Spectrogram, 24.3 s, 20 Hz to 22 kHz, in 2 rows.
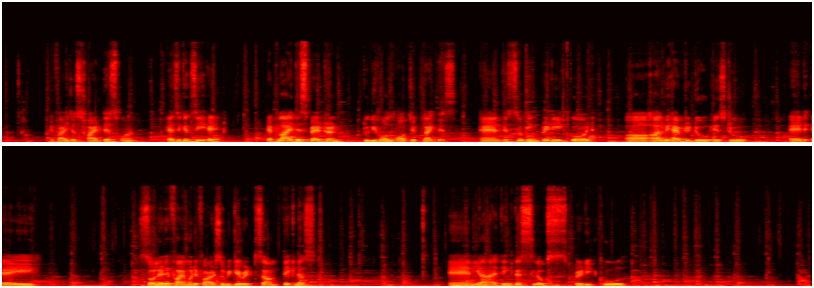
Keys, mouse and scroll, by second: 0.4 click, 1.4 h, 1.6 scroll down 1, 1.7 middle click, 2.0-2.3 scroll up 1, 2.3 middle click, 3.2-3.5 scroll up 2, 3.5 click, 3.7 scroll down 1, 3.8 middle click, 4.0 scroll up 1, 4.2 scroll down 1, 5.4 scroll up 1, 5.6-6.1 scroll down 1, 6.1-9.1 middle drag, 9.2 scroll up 1, 9.3 middle click, 10.2-10.7 scroll up 1, 10.7 click, 15.4 click, 16.0 middle click, 16.3-16.9 scroll up 1, 16.9 middle click, 17.5 click, 17.8 scroll down 2, 17.9 middle drag, 18.2 shift+middle click, 18.3-18.7 shift+scroll up 3, 19.3 q, 19.7 click, 20.2 q, 20.5-20.9 scroll down 1, 21.8 click, 23.5 scroll down 1, 23.6 middle click, 23.9-24.3 scroll up 1.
